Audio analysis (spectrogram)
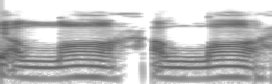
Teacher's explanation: you do the tafkhim, that is you make it heavy when what comes before it has a fatha or dhamma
